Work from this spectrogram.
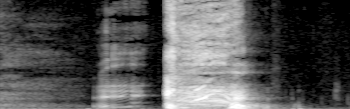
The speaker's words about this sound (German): Kriege ich schon gleich trockenen Husten, wenn ich mich so drüber aufrege, merkt ihr?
